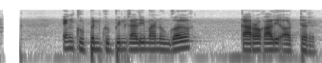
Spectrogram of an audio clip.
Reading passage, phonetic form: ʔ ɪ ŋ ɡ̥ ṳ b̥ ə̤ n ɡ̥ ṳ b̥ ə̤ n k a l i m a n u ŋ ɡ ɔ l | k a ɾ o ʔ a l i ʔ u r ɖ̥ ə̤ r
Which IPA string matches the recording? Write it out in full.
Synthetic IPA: ʔ ɪ ŋ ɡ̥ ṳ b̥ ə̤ n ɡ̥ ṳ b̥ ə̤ n k a l i m a n u ŋ ɡ ɔ l | k a ɾ o k a l i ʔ ɔ r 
